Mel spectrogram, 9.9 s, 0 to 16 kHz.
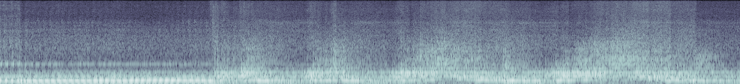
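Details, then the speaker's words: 1988 Kawasaki Ninja EX500 after a fuel fault was fixed by bypassing and plugging a vacuum line: it idles steadily at about 1500 rpm, then revs cleanly through several blips with no stumble or bog; healthy. "yeah that sounds so much better so we're going to put everything back together and attempt to take it for the first ride hopefully it doesn't bog"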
